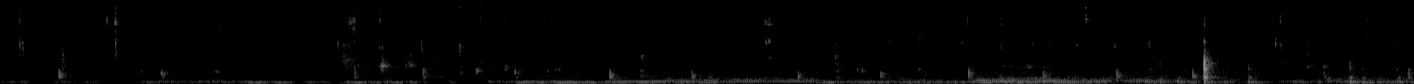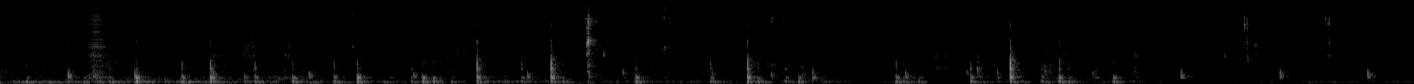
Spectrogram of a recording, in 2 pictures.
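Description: A person chewing a large wad of five pieces of bubble gum: irregular wet clicks and smacks of the mouth, with a low hum underneath through the middle.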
